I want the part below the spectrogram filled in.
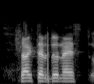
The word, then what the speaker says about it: Shakhtar Donetsk: Shakhtar Donetsk. Shakhtar Donetsk och Celtic.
